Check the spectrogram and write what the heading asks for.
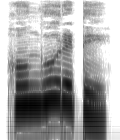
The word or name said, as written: ಹೊಂಗೋರಟೆ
